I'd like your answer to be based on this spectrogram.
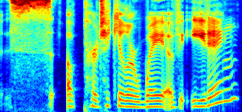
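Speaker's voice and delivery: ordinary talk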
